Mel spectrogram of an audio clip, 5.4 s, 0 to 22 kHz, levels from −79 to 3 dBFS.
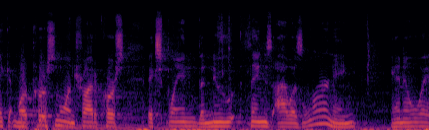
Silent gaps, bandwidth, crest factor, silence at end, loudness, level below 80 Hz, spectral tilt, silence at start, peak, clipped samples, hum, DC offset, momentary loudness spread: none; 16 kHz; 14 dB; 0 s; -37 LUFS; -50 dBFS; -5.5 dB/octave; 0 s; -22 dBFS; under 0.1%; none; under 0.1%; 6 LU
